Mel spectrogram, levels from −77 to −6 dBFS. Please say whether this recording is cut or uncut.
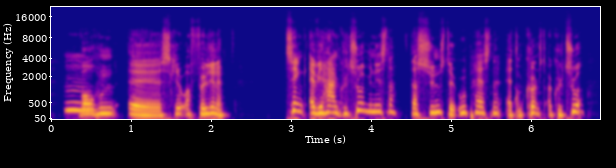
cut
